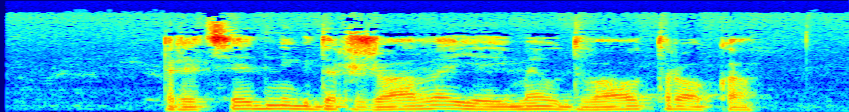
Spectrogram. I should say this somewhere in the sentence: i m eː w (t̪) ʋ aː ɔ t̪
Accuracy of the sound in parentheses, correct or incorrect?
incorrect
